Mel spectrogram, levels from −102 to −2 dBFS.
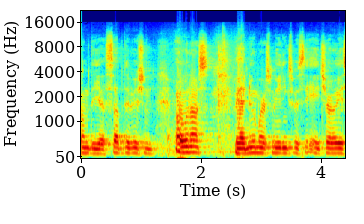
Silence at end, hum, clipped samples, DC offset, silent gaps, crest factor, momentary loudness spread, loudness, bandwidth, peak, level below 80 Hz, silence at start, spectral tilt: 0 s; none; 0.6%; under 0.1%; none; 12 dB; 9 LU; -12 LUFS; 13.5 kHz; 0 dBFS; -46 dBFS; 0 s; -4.5 dB/octave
